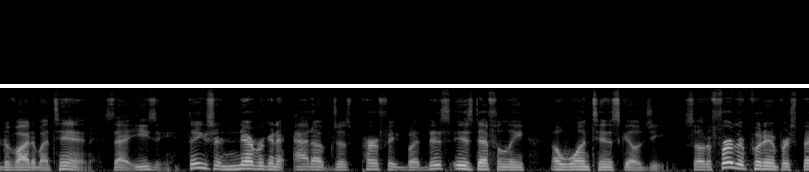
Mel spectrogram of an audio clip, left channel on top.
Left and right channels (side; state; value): left; silent; digital silence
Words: it by 10. It's that easy. Things are never going to add up just perfect, but this is definitely a 110 scale Jeep. So to further put it in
